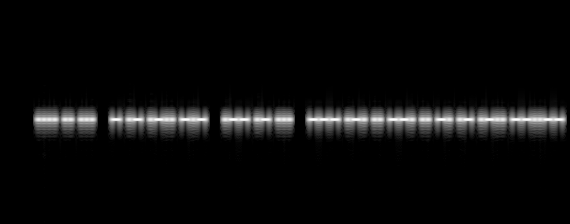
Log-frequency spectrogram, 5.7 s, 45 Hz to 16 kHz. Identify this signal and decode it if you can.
Morse code, heard as a keyed tone, about 46 wpm, 700 Hz. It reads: HIS TALK WAS ORIGINAL,
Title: Sentences from Top 1000 Words - Review Part 6 - 45wpm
